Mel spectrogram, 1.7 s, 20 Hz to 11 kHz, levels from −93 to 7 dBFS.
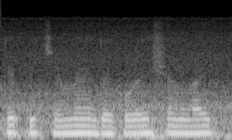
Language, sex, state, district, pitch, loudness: Hindi, male, Tripura, Dhalai, 130 Hz, -13 LUFS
